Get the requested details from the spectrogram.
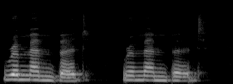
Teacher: it's pronounced with a d because it ends with a schwa vowel sound which is voiced but in american english the r is pronounced at the end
